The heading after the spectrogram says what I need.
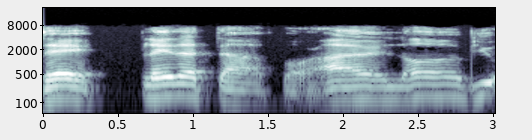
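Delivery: very slow, deliberate, drawn-out fatherly dad voice. Retelling what his dad asks him to play, imitating his dad. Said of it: "I always imitate my dad".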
